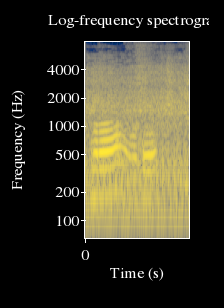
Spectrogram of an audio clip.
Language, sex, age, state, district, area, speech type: Odia, male, 18-30, Odisha, Balangir, urban, spontaneous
